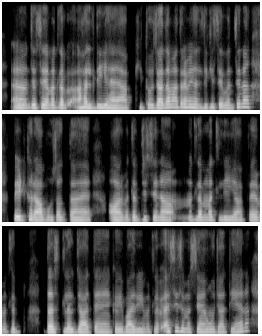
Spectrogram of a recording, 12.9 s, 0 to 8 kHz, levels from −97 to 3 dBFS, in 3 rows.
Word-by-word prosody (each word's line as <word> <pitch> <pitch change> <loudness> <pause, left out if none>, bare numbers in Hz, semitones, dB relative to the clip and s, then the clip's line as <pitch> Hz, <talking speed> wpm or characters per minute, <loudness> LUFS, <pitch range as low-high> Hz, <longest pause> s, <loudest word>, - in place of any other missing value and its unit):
अ, 210 -1 +3
जैसे 215 0 +3
मतलब 210 0 0 0.2
हल्दी 215 0 +3
है 195 -3 +4
आपकी 195 +1 -4
तो 210 0 0
ज़्यादा 210 +2 +4
मात्रा 235 -1 +1
में 230 0 +2
हल्दी 210 0 -2
के 225 +1 -4
सेवन 205 -1 -2
से 245 - +2
ना 260 +1 0 0.4
पेट 225 0 +3
खराब 195 -4 +4
हो 195 - -3
सकता 195 -1 -1
है 195 0 0 0.3
और 195 -1 +2
मतलब 195 0 -2
जिससे 205 +1 -3
ना 200 0 +2 0.4
मतलब 205 -1 0
मतली 200 +1 -2
या 195 0 -1
फिर 200 -1 0
मतलब 195 0 -6 0.5
दस्त 200 +1 +4
लग 200 -1 +2
जाते 185 0 +1
हैं 195 0 -3
कई 195 0 +1
बारी 190 +2 +2
मतलब 195 +1 -6
ऐसी 230 +2 -2
समस्याएँ 205 -3 -2
हो 200 0 -1
जाती 190 +2 -4
हैं। 205 - -2
है 225 - -2
ना? 280 +3 -9
200 Hz, 200 wpm, -22 LUFS, 195-210 Hz, 0.5 s, है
